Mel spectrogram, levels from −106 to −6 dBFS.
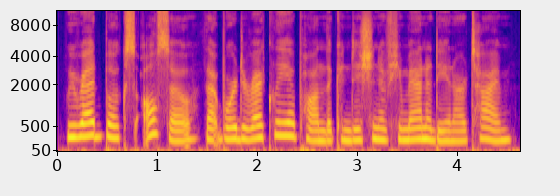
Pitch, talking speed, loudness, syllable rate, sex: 230 Hz, 195 wpm, -18 LUFS, 5.6 syllables/s, female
